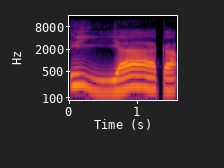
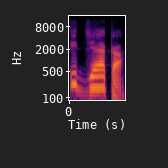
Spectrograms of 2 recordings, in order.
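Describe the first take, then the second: First: The middle consonant is a y sound. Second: The middle consonant is a j sound. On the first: The speaker calls it right. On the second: The speaker calls it wrong.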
